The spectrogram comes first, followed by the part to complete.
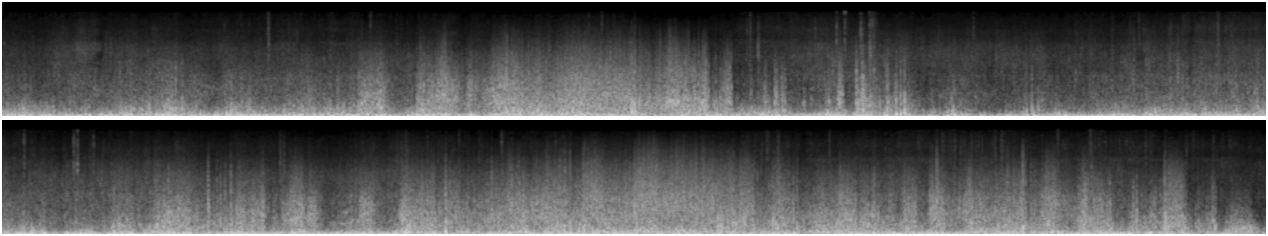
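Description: Wind buffeting the camera microphone at riding speed, over a mountain bike's tyres rolling on loose, freshly cut dirt and the bike rattling over bumps in many short knocks.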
